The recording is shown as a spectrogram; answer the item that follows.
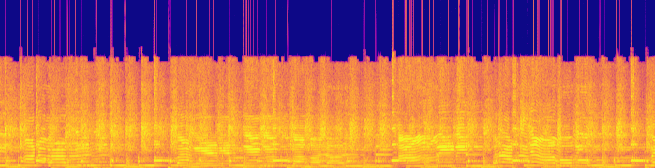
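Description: Live Sundanese jaipong music: gamelan metallophones playing a repeating figure over kendang drum strokes, with a melody line that slides up and down in pitch.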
